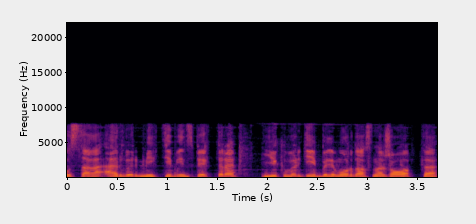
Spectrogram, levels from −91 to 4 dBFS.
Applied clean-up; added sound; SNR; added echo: neural mask model RNNoise.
